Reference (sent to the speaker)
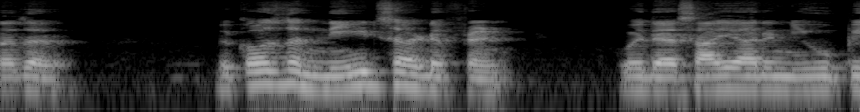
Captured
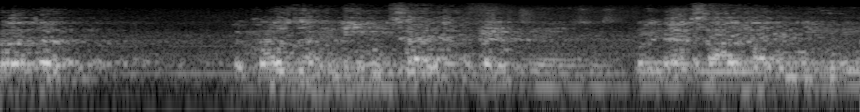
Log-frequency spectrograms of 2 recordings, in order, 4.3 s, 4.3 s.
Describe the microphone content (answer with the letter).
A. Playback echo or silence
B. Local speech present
B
